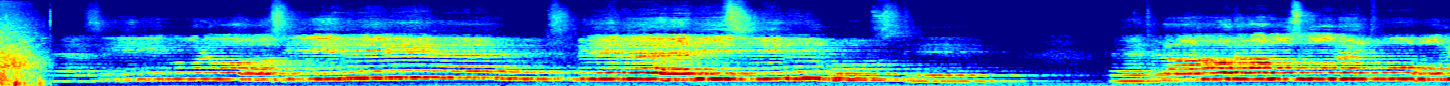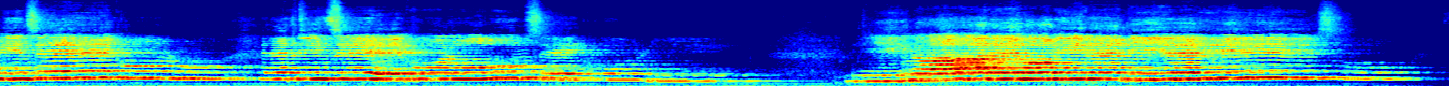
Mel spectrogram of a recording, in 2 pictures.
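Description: Background music: voices singing chant in unison, a single slow melodic line in three long phrases with short pauses between them.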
